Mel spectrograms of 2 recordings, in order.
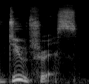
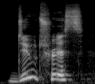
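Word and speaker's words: Dewitrius: a wife oh no no my name is dutress dutress dutress gonna be hard to remember can you spell that d-e-w-i-t-r-i-u-s do tris i got the nickname from dropping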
